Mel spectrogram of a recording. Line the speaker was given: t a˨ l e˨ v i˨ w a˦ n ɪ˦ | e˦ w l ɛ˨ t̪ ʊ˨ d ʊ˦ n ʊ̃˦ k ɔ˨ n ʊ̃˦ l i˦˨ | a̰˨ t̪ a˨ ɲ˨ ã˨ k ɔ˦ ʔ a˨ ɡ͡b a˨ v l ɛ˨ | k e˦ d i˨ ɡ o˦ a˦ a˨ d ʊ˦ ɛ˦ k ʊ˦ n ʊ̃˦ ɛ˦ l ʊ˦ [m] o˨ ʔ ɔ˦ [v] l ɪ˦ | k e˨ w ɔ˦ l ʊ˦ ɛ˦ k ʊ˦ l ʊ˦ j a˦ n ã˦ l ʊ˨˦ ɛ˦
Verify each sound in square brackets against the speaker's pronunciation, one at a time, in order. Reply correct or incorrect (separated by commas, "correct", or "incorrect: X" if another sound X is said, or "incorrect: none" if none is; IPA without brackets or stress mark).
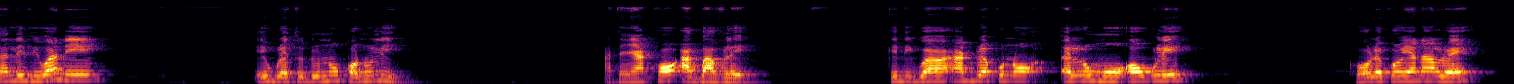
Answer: correct, incorrect: w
